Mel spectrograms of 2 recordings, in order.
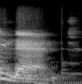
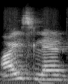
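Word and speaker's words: island: Item ठीक है आई आइलैंड इसको आइसलैंड नहीं पढ़ना। ठीक है? एस साइलेंट है।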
